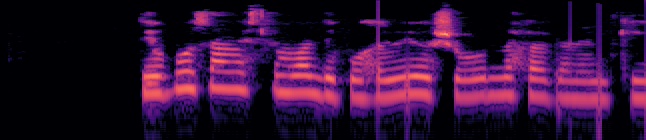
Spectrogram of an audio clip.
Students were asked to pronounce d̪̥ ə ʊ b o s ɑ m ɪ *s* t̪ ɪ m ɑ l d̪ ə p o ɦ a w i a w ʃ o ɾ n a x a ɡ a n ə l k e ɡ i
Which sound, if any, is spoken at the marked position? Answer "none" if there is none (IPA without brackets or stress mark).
s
